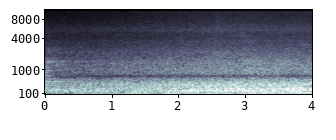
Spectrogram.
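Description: Diesel-electric locomotive engine running as the locomotive moves along the track: a steady low rumble with a droning tone that grows louder about halfway through.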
